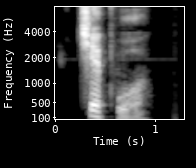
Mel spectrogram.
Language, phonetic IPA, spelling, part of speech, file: Polish, [ˈt͡ɕɛpwɔ], ciepło, noun / adverb, Pl-ciepło.ogg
